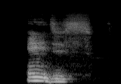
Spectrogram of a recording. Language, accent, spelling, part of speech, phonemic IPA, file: French, Canada, indice, noun / verb, /ɛ̃.dis/, LL-Q150 (fra)-indice.wav
- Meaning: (noun) 1. clue, hint, indication 2. index; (verb) inflection of indicer: 1. first/third-person singular present indicative/subjunctive 2. second-person singular imperative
